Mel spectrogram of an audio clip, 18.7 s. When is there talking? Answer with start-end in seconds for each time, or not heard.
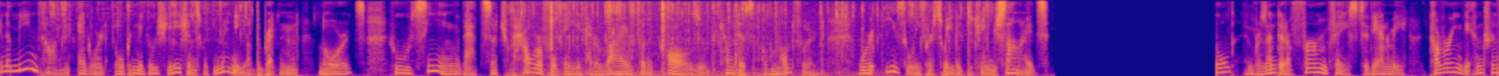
0.0-13.2, 15.2-18.6.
